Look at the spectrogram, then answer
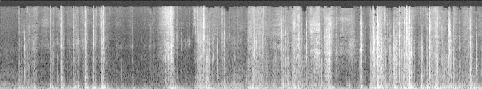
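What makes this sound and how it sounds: A thin, transparent, empty plastic packaging bag printed with WARNING/ADVERTENCIA text is held in both hands and crinkled and crumpled with the fingers. Dense, irregular bright crackles and rustles come in quick bursts over a soft low rumble, growing louder toward the end.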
